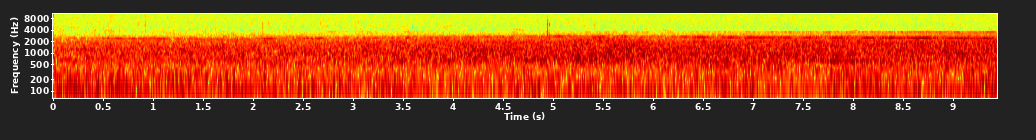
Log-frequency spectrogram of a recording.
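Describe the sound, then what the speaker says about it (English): A Turkish Airlines Airbus A330 airliner on the glide slope at Schiphol, a continuous broad engine roar with a faint high whine running through it, holding at a steady, moderately loud level without speech. "there is a Turkish A330 behind it on the glide slope."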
